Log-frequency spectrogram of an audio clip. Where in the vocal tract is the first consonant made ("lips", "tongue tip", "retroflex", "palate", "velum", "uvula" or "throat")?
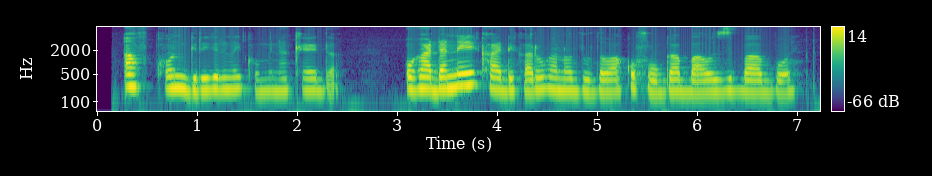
lips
